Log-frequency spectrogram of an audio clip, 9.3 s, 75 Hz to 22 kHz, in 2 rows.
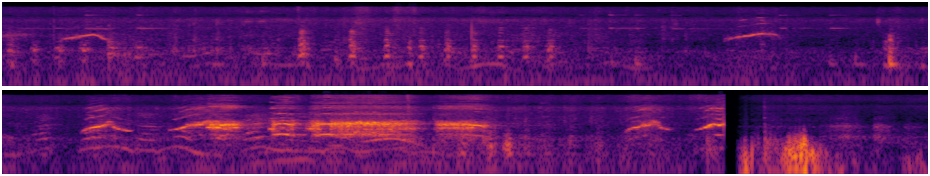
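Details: Hybrid red junglefowl decoy rooster, third generation of a domestic and wild cross, dated 10/1/2021, gives a rich broken crow late on, preceded by scattered rising-falling chirps of other birds and followed by a sharp knock.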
